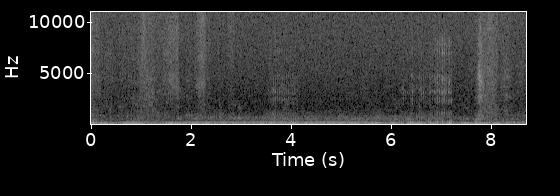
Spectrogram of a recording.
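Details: Sleeping male house cat snoring: a deep, continuous low rumble that rises and falls with each slow breath, and light rustles between breaths.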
